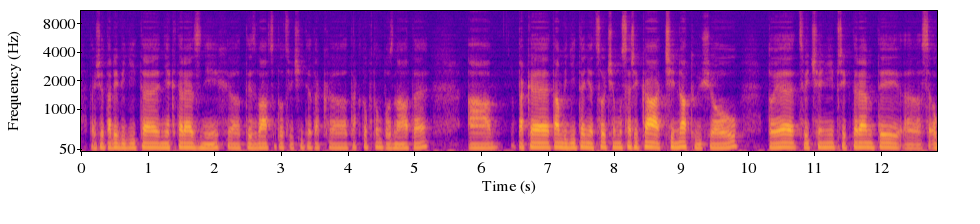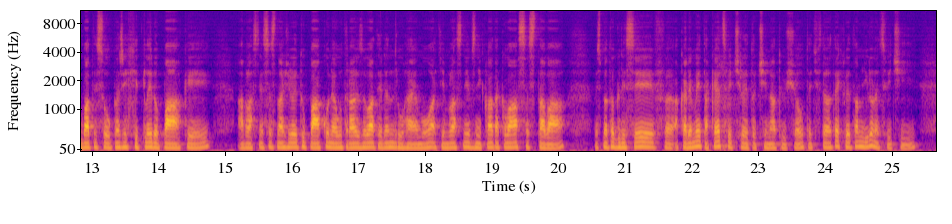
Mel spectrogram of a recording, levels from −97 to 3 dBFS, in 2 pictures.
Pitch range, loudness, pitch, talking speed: 90-105 Hz, -22 LUFS, 95 Hz, 175 wpm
